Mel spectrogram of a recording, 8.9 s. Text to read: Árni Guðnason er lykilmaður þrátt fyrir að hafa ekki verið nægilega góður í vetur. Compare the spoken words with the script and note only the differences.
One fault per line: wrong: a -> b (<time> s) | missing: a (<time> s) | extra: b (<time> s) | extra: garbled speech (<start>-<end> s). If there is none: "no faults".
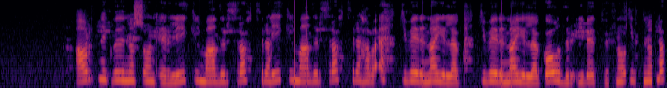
extra: lykilmaður þrátt fyrir (3.6 s)
extra: ekki verið nægilega (6.2 s)
extra: garbled speech (8.2-8.9 s)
